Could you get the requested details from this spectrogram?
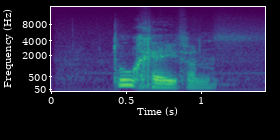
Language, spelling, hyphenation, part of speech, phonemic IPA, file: Dutch, toegeven, toe‧ge‧ven, verb, /ˈtuˌɣeː.və(n)/, Nl-toegeven.ogg
- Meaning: 1. to admit 2. to concede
